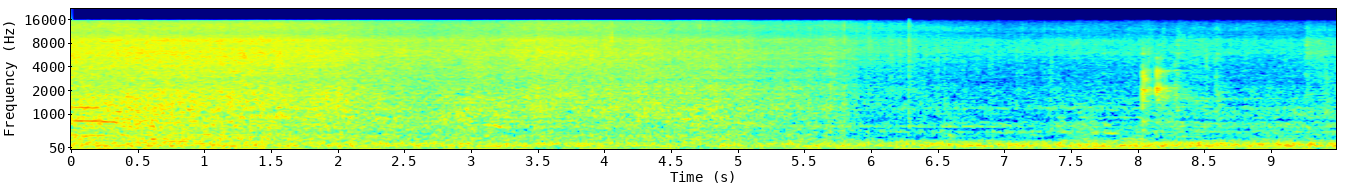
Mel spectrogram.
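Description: Beef steak flambéed on a hot iron griddle: a loud rush of flame and spattering sizzle that fades after about five seconds into a quieter, steady sizzle of the searing meat, with one short click near the end.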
